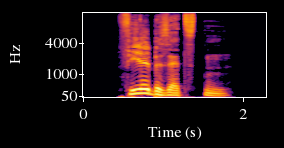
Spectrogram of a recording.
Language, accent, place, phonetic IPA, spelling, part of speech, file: German, Germany, Berlin, [ˈfeːlbəˌzɛt͡stn̩], fehlbesetzten, adjective / verb, De-fehlbesetzten.ogg
- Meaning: inflection of fehlbesetzen: 1. first/third-person plural dependent preterite 2. first/third-person plural dependent subjunctive II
